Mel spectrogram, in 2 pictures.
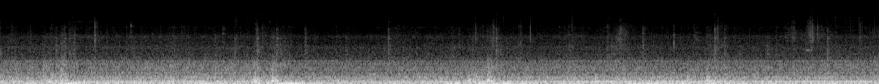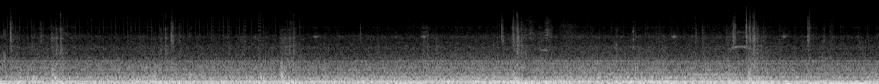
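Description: Inside a diesel limited-express train running at speed: a steady low engine drone over continuous rolling wheel-and-rail noise, with a few faint clicks.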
